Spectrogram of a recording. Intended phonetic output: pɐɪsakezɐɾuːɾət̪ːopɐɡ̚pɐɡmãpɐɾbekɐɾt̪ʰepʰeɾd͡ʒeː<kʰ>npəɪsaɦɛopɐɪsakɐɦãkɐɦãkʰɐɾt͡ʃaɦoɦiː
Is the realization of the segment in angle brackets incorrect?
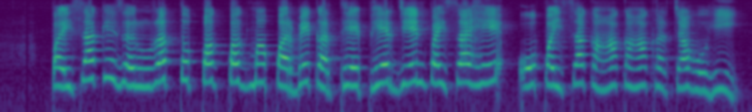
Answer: yes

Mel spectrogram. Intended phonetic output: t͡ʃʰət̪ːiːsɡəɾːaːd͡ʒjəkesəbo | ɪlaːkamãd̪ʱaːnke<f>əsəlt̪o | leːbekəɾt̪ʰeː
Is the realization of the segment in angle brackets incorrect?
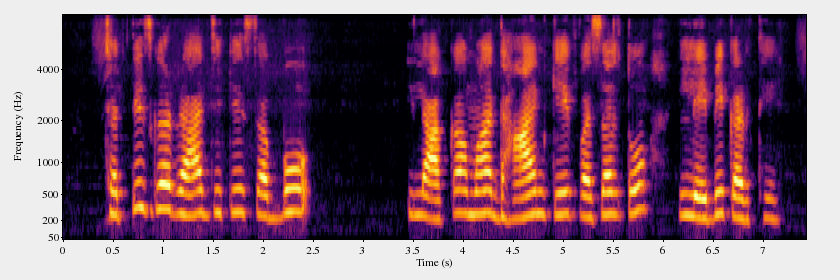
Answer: no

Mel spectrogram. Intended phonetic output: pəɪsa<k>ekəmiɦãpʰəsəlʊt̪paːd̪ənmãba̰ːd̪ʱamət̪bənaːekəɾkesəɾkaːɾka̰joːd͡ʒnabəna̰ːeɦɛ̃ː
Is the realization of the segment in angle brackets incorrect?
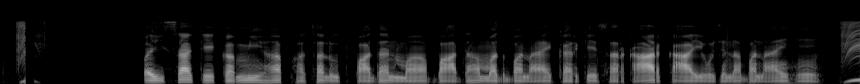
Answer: no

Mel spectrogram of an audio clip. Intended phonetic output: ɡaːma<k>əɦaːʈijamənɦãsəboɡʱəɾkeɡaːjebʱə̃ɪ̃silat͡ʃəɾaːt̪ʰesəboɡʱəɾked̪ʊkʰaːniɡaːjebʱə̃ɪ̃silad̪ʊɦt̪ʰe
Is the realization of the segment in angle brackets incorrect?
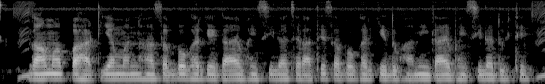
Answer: yes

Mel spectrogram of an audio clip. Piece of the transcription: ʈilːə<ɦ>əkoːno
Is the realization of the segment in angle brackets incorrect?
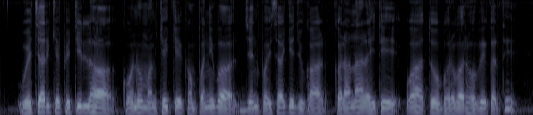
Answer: no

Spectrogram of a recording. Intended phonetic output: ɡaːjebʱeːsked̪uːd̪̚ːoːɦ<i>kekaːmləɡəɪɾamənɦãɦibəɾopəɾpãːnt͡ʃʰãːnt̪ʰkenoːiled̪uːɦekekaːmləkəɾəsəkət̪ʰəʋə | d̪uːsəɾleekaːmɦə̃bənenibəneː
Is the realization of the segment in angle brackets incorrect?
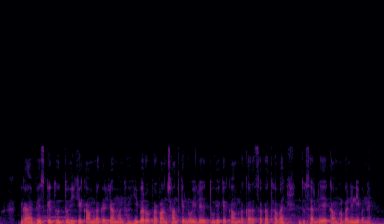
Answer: no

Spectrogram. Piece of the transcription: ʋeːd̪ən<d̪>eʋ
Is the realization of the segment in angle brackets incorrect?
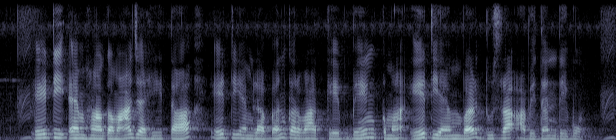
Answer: no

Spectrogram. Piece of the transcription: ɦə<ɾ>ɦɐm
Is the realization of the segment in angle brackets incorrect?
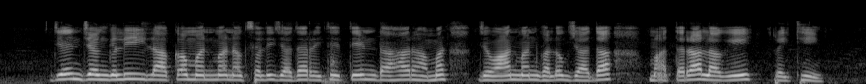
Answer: no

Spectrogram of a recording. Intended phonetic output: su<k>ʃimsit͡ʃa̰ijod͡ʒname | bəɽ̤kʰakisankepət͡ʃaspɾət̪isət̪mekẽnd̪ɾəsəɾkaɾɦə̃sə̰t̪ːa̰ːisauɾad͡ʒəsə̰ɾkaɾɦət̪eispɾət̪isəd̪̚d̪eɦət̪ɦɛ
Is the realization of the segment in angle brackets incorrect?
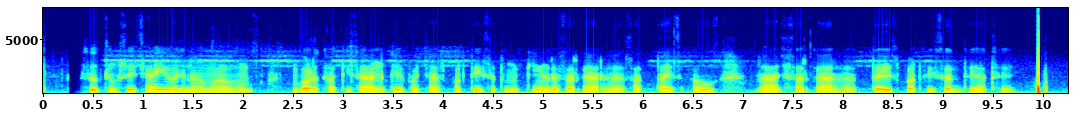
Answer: no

